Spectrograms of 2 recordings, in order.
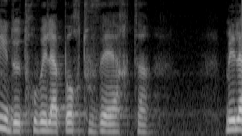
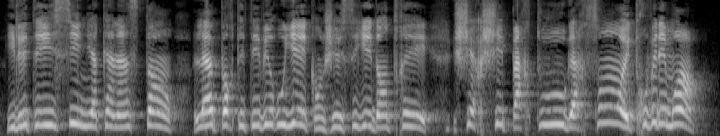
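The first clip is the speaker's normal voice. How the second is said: high, agitated shouting; building to a loud command; furious urgent orders; 7 semitones higher, 3 dB louder than usual. A narrator's reading. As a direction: drive the men on to search. Blind man furiously orders a search.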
